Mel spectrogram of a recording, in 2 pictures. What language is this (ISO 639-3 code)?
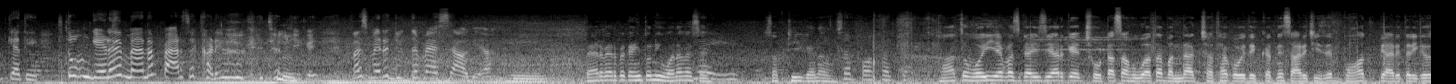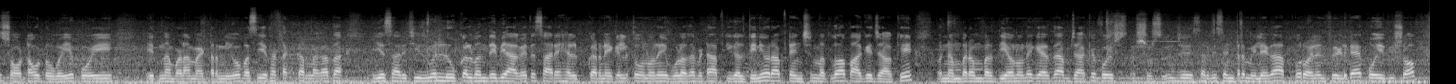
hin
